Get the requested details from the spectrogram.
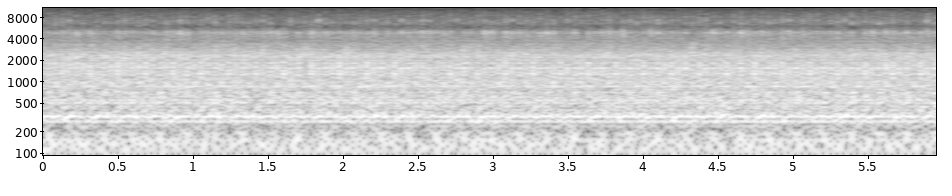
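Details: Isuzu NPR diesel at idle, check engine light with DTC P0202 cylinder 2 injector circuit from a loose connection; rough uneven knock about 160 per minute as the injector cuts out: cylinder 2 injector misfire knock.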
